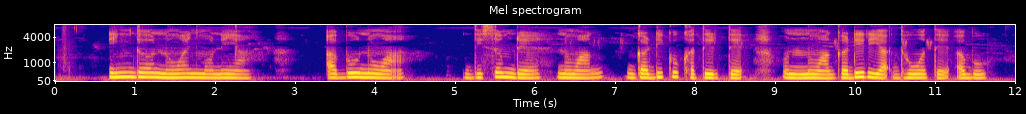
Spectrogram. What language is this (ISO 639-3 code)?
sat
